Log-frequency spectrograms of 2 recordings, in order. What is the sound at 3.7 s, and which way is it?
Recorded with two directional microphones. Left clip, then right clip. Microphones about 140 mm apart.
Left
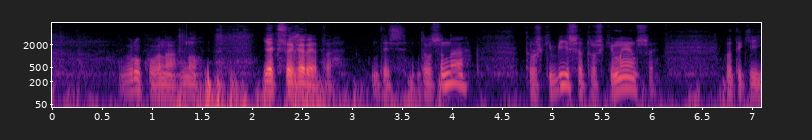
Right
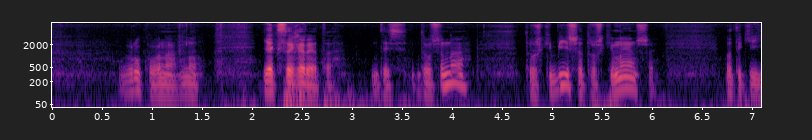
Speech, 15° right (ahead or behind).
